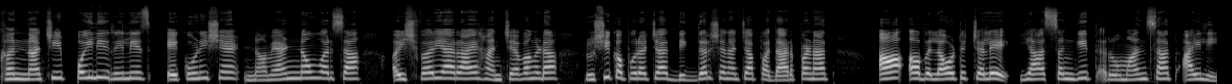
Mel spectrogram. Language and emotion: Goan Konkani, neutral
